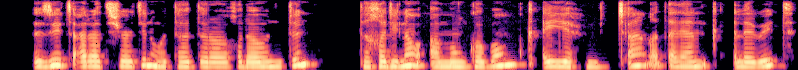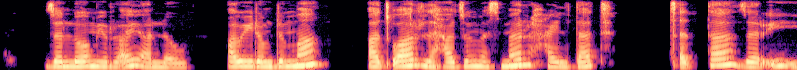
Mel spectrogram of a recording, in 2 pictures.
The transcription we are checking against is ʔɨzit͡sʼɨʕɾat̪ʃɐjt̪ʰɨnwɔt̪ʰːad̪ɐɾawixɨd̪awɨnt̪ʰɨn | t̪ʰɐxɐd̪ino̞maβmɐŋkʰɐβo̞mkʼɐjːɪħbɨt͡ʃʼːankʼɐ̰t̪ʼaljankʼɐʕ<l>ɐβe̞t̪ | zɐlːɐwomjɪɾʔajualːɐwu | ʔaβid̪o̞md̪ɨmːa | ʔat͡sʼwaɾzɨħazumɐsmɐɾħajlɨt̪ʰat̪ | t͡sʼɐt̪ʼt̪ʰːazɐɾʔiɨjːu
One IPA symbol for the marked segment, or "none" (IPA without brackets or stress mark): l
